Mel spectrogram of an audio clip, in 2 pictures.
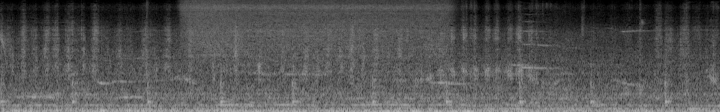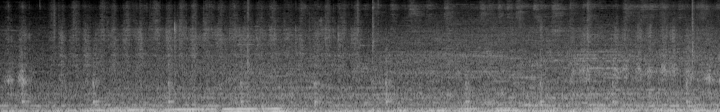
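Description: A toothbrush scrubs wetly against teeth, close up.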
